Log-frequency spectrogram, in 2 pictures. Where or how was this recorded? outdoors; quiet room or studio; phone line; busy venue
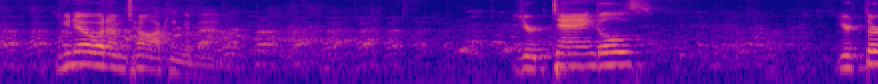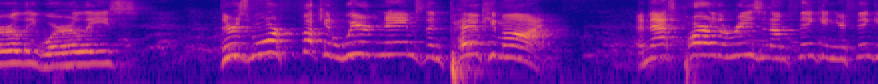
busy venue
